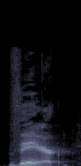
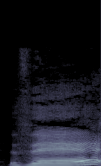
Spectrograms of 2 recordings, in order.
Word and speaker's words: there: A TH sound, th, then an E, so drop your jaw a little bit, there, and then at the end you bring the tongue up for the R.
